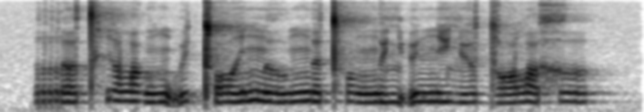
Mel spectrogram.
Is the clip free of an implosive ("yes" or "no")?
yes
